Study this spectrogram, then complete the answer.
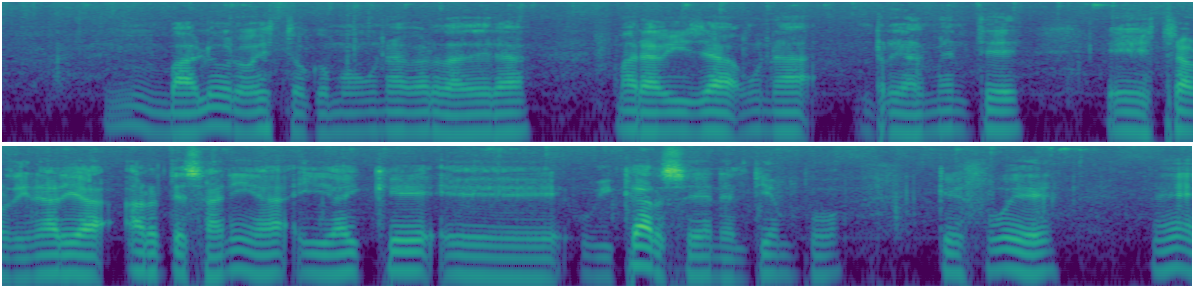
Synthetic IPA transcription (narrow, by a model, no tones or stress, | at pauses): balo̞ɾo̞est̪o̞ko̞mo̞unaβ̞e̞ɾðað̞e̞ɾa | maɾaβiʒauna | realmẽ̞nt̪e̞ | kst̪ɾaoɾð̞inaɾjaaɾt̪e̞saniaʔiajkʰe | uβikaɾseːne̞lt̪je̞mpo̞kefwe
